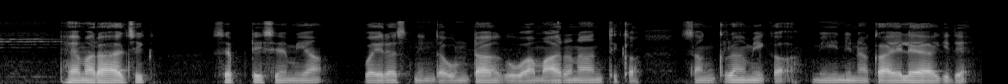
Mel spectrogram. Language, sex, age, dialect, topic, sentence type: Kannada, male, 18-24, Mysore Kannada, agriculture, statement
